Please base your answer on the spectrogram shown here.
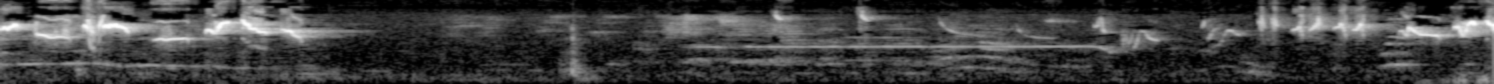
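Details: Mountain white-eye singing to draw other white-eyes into song: a rapid, high, twittering warble at the start, a near-silent pause with a faint steady tone, then the twittering returns at the end.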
